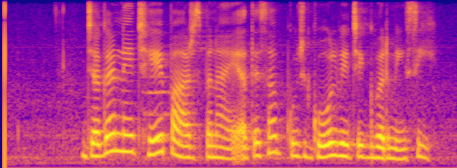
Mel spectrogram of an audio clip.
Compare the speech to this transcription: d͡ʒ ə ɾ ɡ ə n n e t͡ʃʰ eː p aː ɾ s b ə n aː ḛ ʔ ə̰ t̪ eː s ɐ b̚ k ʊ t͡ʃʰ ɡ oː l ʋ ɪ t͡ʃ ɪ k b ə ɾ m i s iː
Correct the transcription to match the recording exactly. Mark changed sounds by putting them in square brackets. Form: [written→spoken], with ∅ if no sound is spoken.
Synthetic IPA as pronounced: d͡ʒ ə [ɾ→∅] ɡ ə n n e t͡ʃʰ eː p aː ɾ s b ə n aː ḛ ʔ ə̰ t̪ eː s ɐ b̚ k ʊ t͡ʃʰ ɡ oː l ʋ ɪ t͡ʃ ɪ k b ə ɾ m i s iː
